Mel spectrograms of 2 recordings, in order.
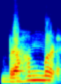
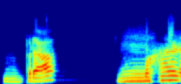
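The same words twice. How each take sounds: First: ब्राह्मण said as "brahmana" with a clear h before the m; ब्राह्मण crisply as "bra-h-mana"; correct pronunciation. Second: ब्राह्मण said slowly as "braaman", dropping the h sound; wrong pronunciation. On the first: Teacher to exam students, correct form of ब्राह्मण. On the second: Teacher to exam students, slow wrong form of ब्राह्मण. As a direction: drag out ब्राह्मण as "bra-man" with no h. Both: Shown as a demonstration. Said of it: "ब्राह्मण नहीं".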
